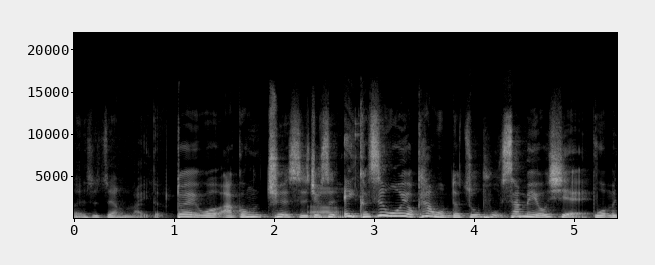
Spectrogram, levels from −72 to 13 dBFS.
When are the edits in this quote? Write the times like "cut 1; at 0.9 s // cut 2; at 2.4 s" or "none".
cut 1; at 2.6 s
